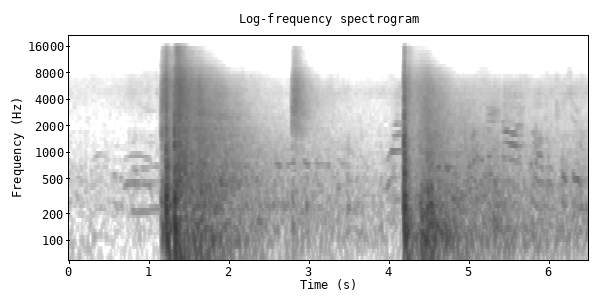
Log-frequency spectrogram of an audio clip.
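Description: Daytime fireworks: two loud aerial shell bursts about three seconds apart, each a sudden bang that echoes as it fades, with a smaller sharp crack between them.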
